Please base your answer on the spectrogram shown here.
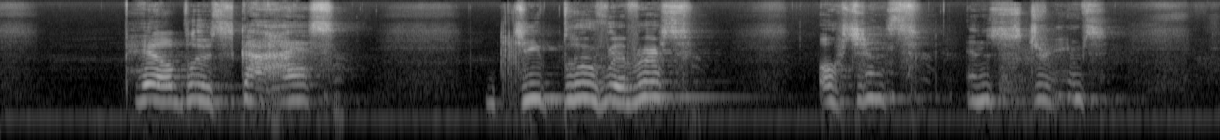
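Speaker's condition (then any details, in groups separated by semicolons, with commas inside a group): Stroke; memory and speech critically affected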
